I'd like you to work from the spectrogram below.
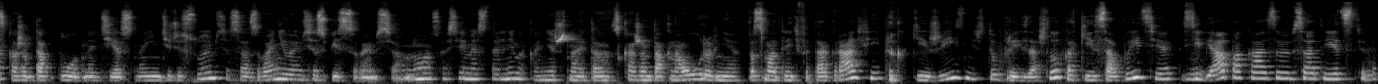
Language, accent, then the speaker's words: Russian; Smolensk, Smolensk Oblast, Russia; moved away as an adult; now in Latvia; мы живем все в одном микрорайоне, и у меня мама там осталась жить, и когда я приезжаю из Латвии в Смоленск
